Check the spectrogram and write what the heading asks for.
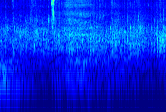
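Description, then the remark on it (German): An audience at a church service applauds God with steady, dense clapping that blends into a continuous crackling wash, holding at an even level for the whole stretch with no voices above it. “Lass uns Gott für das wirklich einen Applaus geben.”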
